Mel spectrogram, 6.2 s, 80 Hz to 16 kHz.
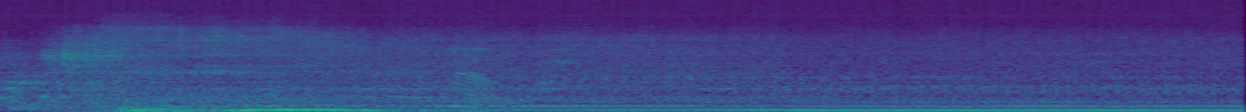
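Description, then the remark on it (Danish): A heavy 1953 Opel Blitz truck engine turns over and catches, roaring briefly before settling into a steady, rumbling idle. “Den startede jo lige med det samme.”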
